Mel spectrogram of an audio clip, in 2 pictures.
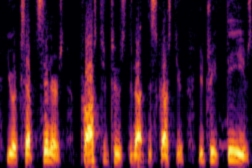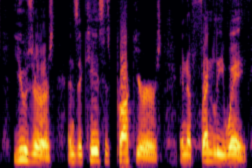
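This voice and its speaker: A man reading aloud voices a furious, scornful male traitor, hoarse and panting as he shouts accusations. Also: medium pitch, no room sound, close to an everyday voice.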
